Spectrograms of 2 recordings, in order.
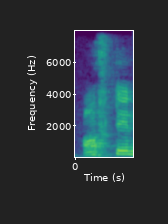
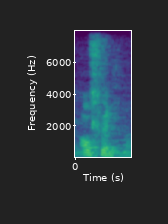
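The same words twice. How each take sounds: First: "ऑफ्टन" with the T sounded, off-TEN; the wrong reading "ऑफ्टन", T audible; often with T. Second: "ऑफ्टन" said as OFF-en, no T; "ऑफ्टन" with F running straight into -en; often, silent T. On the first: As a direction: pronounce the T in "ऑफ्टन". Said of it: "ऑफ्टन नहीं बोलेंगे". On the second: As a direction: drop the T in "ऑफ्टन". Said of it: "टी ही silent हो जाता है". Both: Shown as a demonstration.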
